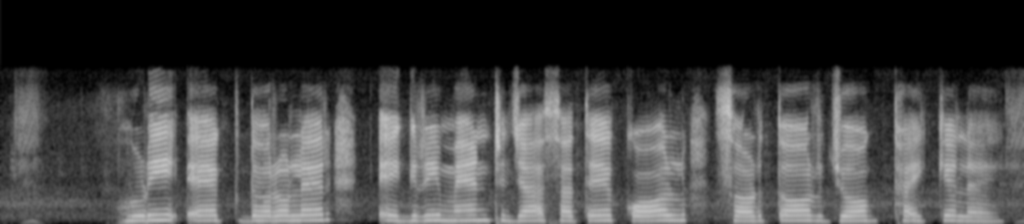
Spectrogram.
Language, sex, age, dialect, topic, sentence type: Bengali, female, 18-24, Jharkhandi, banking, statement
